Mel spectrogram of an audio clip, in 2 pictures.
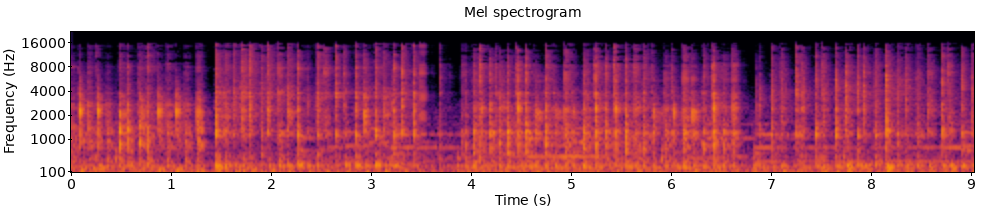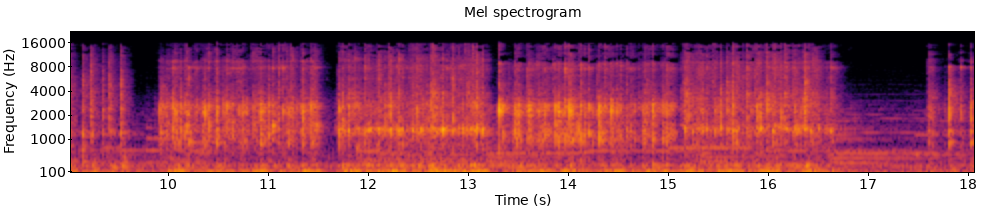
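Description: Fast typing on a Royal Kludge RK84 mechanical keyboard with red linear switches, modded with clipped stabilisers, tape and foam. The keystrokes come in a dense, steady clatter, broken by a few short pauses.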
